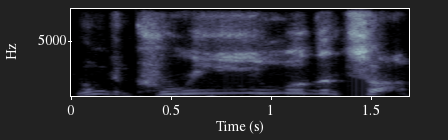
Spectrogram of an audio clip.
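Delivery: high, slow, drawn-out bragging line; lightly hammed-up heel boast; Harbaugh boast. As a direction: preen like a wrestler on the mic. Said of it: "going like this".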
